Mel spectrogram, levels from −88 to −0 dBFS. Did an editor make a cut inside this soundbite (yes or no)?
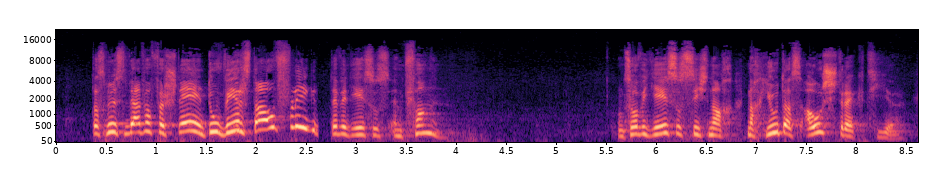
yes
